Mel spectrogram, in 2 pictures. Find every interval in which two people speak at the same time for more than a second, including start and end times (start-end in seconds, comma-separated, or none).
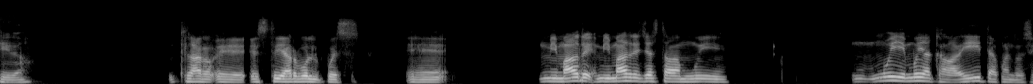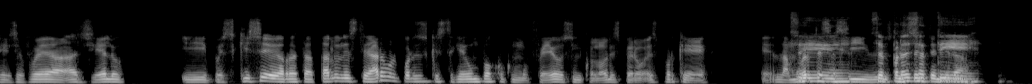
18.2-20.0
